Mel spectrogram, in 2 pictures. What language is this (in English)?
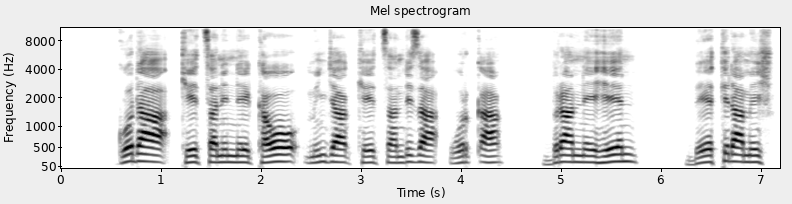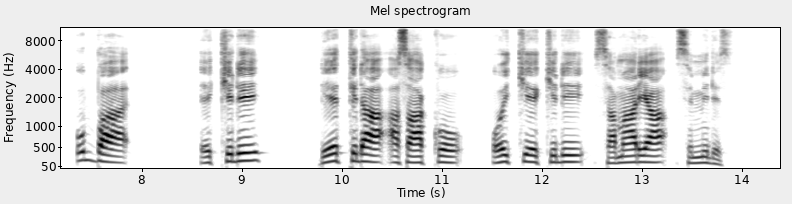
Gamo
